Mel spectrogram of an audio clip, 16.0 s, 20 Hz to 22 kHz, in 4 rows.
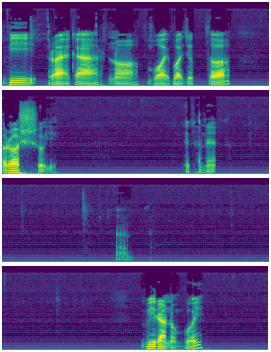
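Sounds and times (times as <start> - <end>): electrical mains hum: 0.0 - 16.0.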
